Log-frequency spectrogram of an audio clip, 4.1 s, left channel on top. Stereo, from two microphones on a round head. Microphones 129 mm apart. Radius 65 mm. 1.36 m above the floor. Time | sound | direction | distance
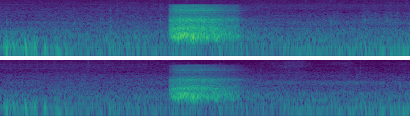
1.7 | breathing | 55° left (ahead or behind) | 0.6 m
